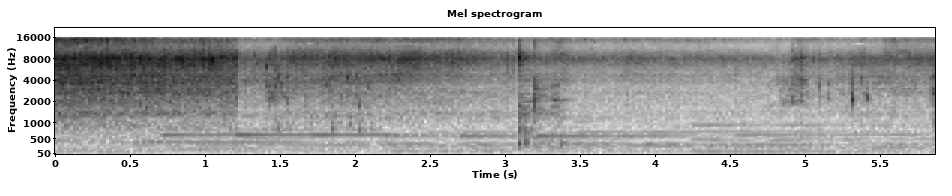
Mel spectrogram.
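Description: Water hitting hot fried masala in a kadhai sizzles loudly, the sizzle dying down to a quieter simmer after about a second. Background music plays under it.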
